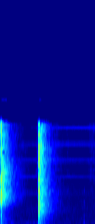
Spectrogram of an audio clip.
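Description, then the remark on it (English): Two sharp hand claps about a third of a second apart, each ringing briefly, followed by a much fainter tap; no one speaks. “Round of applause. Let me see those assets clap.”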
